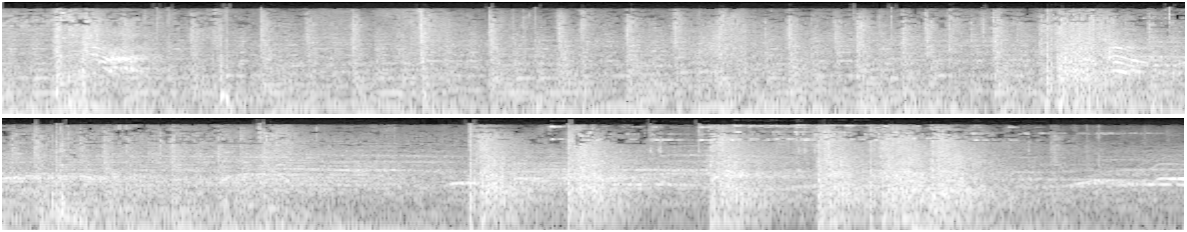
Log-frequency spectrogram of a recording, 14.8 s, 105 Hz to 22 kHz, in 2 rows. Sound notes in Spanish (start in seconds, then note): 6.4 Disparos; 8.5 Gritos y algarabía; 10.2 Disparos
